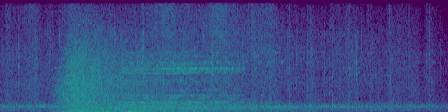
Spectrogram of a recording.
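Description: A fire flares up with a deep whoosh and then crackles softly.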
